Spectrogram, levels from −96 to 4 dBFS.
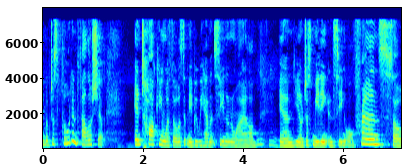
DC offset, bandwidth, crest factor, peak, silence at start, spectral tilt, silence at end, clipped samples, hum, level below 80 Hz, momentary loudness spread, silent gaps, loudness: under 0.1%; 7.6 kHz; 16 dB; -22 dBFS; 0 s; -3.5 dB/octave; 0 s; under 0.1%; none; -70 dBFS; 9 LU; none; -38 LUFS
